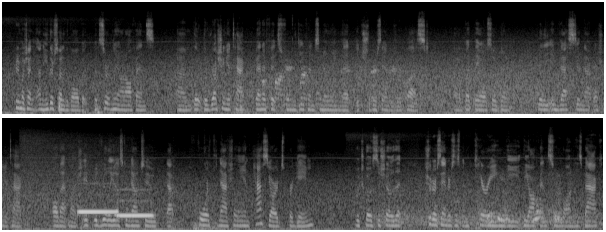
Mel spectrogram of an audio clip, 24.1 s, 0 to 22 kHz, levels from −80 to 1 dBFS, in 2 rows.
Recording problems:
train or aircraft noise; very loud; throughout; 3 dB above the speech
high-pitched whine; faint; throughout; 5 kHz, 25 dB below the speech
hiss; faint; throughout; 30 dB below the speech

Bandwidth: 15.5 kHz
